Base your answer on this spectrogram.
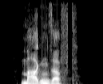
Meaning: gastric juice
- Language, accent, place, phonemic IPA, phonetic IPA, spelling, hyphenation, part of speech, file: German, Germany, Berlin, /ˈmaːɡənˌzaft/, [ˈmaːɡn̩ˌzaft], Magensaft, Ma‧gen‧saft, noun, De-Magensaft.ogg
